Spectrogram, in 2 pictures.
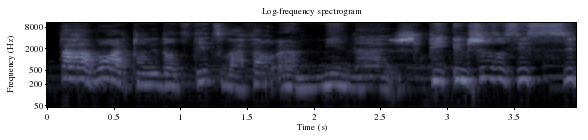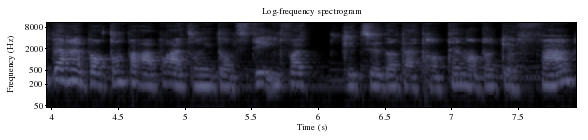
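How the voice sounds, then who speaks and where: A woman, giving advice straight to camera as a lifestyle YouTuber, calling her viewers "girls" and mixing in English words. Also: medium pitch. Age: 30s. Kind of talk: direct-to-camera advice vlog.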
